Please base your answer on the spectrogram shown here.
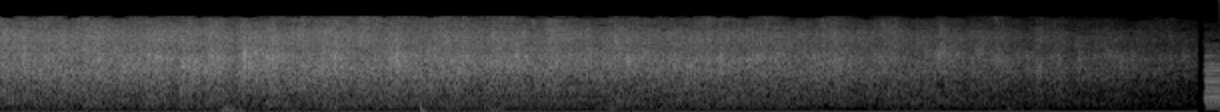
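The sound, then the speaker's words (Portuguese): Loud, sustained applause from a church audience during a worship service, a dense unbroken wash of clapping that holds steady for about six seconds and then cuts off abruptly at the end. “Vamos aplaudir nosso Senhor bem forte.”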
